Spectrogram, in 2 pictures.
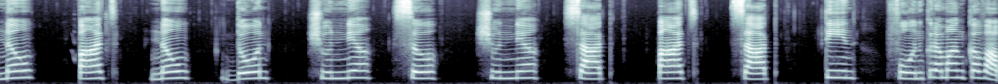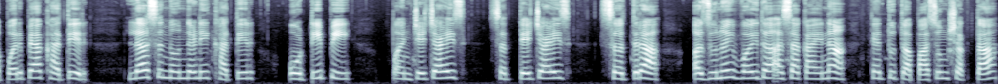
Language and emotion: Goan Konkani, neutral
